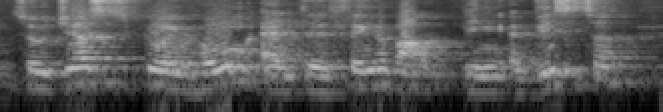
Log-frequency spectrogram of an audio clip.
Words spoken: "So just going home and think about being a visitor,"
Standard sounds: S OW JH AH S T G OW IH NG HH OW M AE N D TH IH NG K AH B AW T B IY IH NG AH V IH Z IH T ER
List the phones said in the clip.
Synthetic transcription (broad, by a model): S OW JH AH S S G OW IH NG HH OW M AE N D F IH NG AH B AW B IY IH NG AH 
